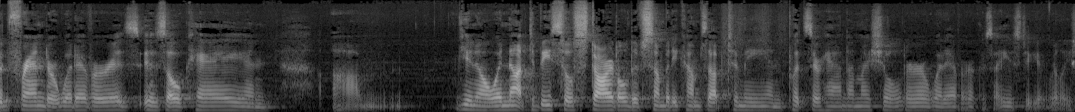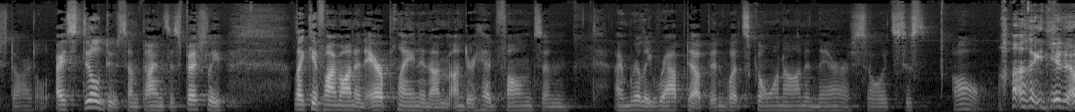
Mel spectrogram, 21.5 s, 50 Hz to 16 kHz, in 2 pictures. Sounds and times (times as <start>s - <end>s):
Speech: 4.6s - 13.0s, 13.7s - 21.5s.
